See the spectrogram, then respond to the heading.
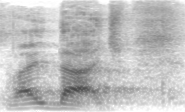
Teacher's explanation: Observe que na palavra vaidade a primeira sílaba contém um diton a vogal a e a semivogal i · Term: ditongo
